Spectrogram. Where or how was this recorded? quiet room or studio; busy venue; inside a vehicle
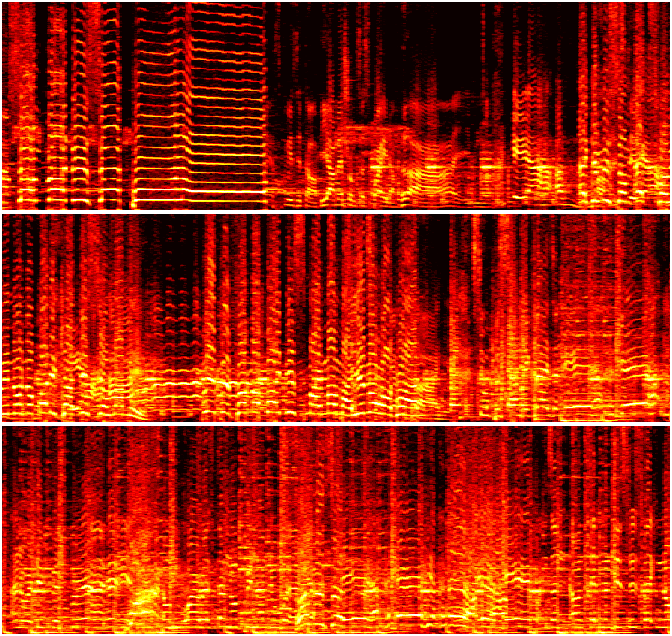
busy venue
